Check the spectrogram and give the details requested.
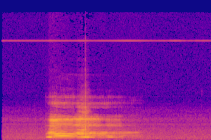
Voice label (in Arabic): Ö طويله, swedish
